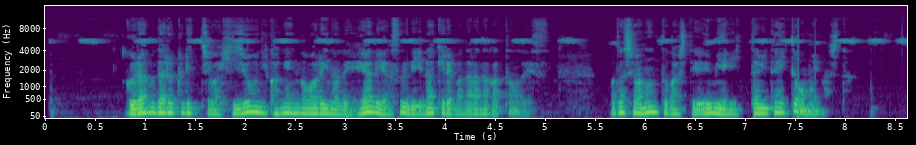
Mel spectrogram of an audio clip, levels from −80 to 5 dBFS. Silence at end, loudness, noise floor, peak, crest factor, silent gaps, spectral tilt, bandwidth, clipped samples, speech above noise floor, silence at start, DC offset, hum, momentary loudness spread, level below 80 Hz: 0 s; -20 LUFS; -45 dBFS; -2 dBFS; 18 dB; none; -7.5 dB/octave; 11 kHz; under 0.1%; 25 dB; 0.05 s; under 0.1%; none; 18 LU; -44 dBFS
